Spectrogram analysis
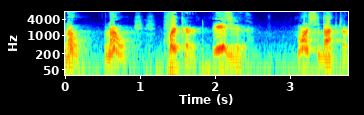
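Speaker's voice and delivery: small, put-on alien voice. Acting out the swamp scene between Luke and Yoda, answering as Yoda: Yoda impression. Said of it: "that's a good Yoda".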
